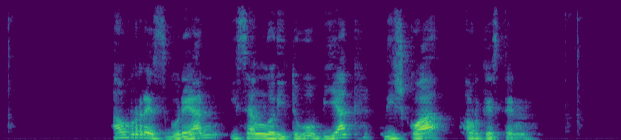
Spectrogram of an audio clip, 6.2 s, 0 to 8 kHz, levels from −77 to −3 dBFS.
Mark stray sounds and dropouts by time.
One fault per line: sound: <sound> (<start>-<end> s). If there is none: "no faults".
no faults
